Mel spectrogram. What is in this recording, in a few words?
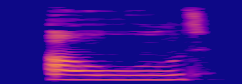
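"old", British English; PictureDictionary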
